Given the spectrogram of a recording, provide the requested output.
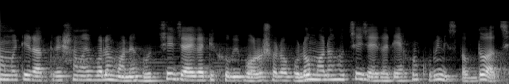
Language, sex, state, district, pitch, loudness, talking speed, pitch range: Bengali, female, Jharkhand, Sahebganj, 200 Hz, -15 LUFS, 225 wpm, 180-220 Hz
